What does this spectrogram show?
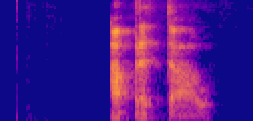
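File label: "Apretau", Sardinian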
